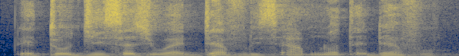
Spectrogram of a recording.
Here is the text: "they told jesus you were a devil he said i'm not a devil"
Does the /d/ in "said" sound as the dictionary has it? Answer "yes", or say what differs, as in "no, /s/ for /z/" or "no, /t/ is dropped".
no, /d/ is dropped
